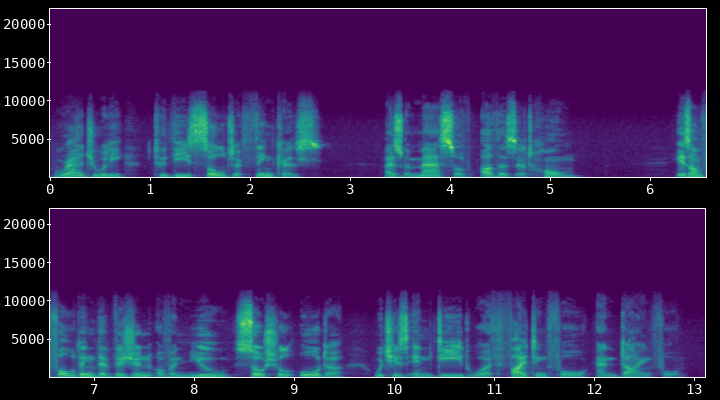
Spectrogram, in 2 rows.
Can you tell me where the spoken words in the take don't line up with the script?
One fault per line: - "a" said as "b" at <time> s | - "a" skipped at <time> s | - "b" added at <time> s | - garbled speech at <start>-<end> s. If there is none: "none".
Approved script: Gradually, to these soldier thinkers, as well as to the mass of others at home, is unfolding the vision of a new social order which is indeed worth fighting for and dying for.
- "well as to" skipped at 3.5 s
